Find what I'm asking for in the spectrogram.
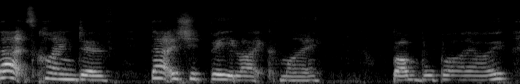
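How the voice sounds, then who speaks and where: A woman with a southern English accent speaks very slowly at a fairly high pitch. Her tone is dark and mellow, with ordinary pitch variation. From southern England, London. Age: 20s. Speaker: podcaster. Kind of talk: casual chat.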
